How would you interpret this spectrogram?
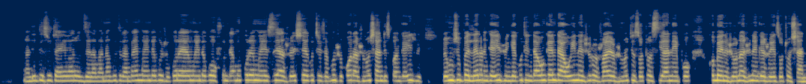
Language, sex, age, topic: Ndau, male, 18-24, health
